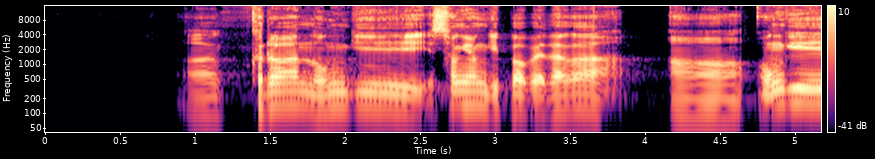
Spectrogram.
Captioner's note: speaking in Korean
